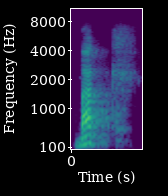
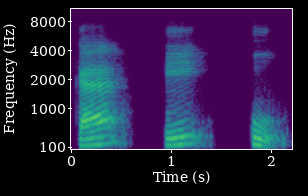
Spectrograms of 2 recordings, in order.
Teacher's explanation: jadi ketika sukun dia ada nafas yang terdengar mengalir. Bak. Tapi ketika berharokat tidak terlalu ya.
